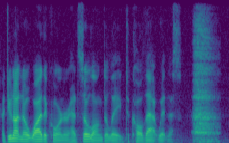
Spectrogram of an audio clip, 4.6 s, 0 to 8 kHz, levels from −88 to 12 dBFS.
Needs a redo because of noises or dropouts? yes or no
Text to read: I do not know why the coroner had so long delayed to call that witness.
yes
